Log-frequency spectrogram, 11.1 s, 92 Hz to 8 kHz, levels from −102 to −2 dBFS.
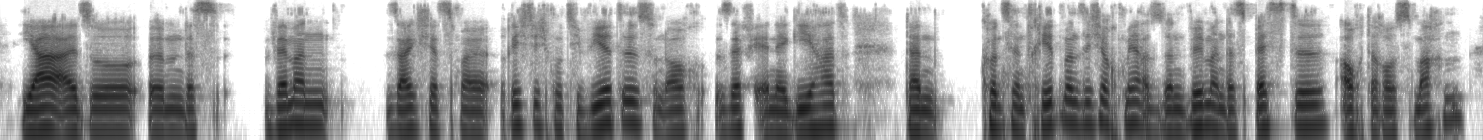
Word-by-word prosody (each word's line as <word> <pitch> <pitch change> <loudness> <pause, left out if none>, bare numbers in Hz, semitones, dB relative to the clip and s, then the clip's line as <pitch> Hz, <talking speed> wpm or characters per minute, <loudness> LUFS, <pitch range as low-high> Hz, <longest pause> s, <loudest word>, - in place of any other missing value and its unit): Ja, 125 +2 +7
also, 125 +1 +3
ähm, 120 0 0
dass 125 0 -5 0.3
wenn 135 +2 +2
man, 145 -1 +1 0.4
sage 125 +1 +2
ich 125 - -12
jetzt 125 0 -4
mal, 115 -2 0
richtig 145 -1 -4
motiviert 135 +4 +1
ist 160 -1 0
und 115 -1 -6
auch 120 0 -2
sehr 130 +2 0
viel - - -6
Energie 120 +2 +2
hat, 140 0 -2 0.4
dann 120 -2 +1 0.3
konzentriert 140 +2 0
man 160 -2 +3
sich 155 +2 -3
auch 150 - -5
mehr. 155 0 +1
Also, 125 0 -5
dann 125 +1 -1
will 140 +1 +5
man 135 -3 0
das 120 0 -3
Beste 140 +2 +1
auch 125 0 +1
daraus 120 0 -3
machen. 170 +9 -4
130 Hz, 185 wpm, -22 LUFS, 120-145 Hz, 0.4 s, Ja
